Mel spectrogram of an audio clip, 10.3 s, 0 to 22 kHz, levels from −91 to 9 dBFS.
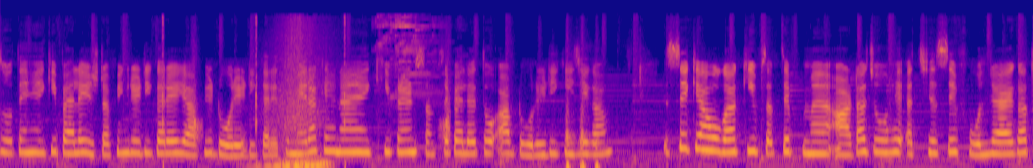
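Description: At 9.26 to 9.28 s a repeated buffer plays one short piece twice with a hard join, fitting a 20 ms buffer, unlike a dropout, where sound goes missing.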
